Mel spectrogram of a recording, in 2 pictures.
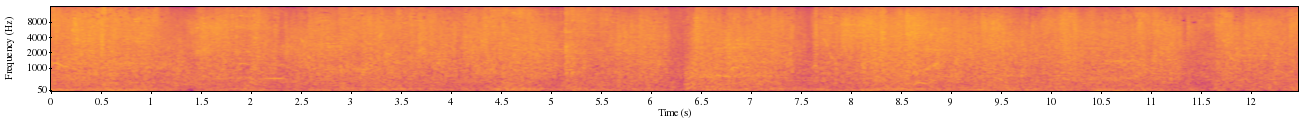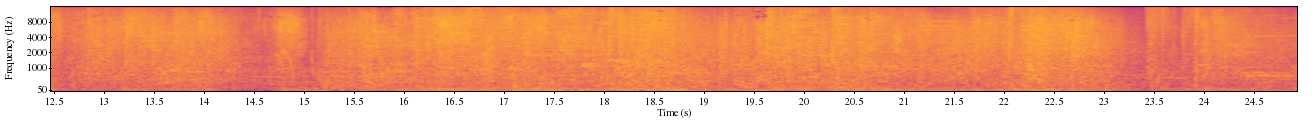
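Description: Battle sound effects of magic spells and strikes crackle and burst.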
